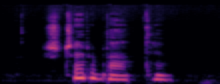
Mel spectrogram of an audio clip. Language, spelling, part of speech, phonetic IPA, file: Polish, szczerbaty, adjective / noun, [ʃt͡ʃɛrˈbatɨ], LL-Q809 (pol)-szczerbaty.wav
